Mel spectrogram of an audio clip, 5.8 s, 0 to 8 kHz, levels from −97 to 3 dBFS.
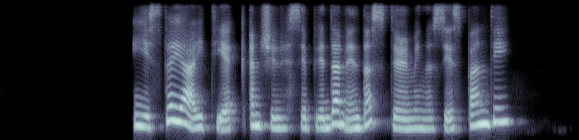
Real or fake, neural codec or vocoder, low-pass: fake; codec, 24 kHz, 0.9 kbps, WavTokenizer, large speech release; 7.2 kHz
